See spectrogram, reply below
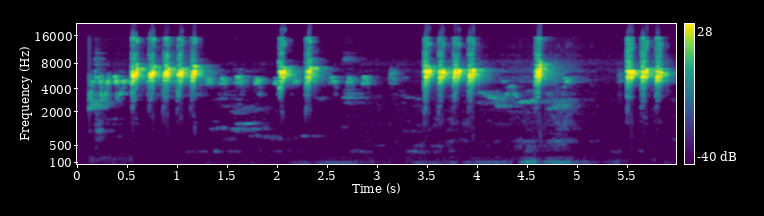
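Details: Sunbird song used as a lure to make other birds start singing: rapid high chirping bursts and sharp ticking notes in repeated phrases, with a low background hum.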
